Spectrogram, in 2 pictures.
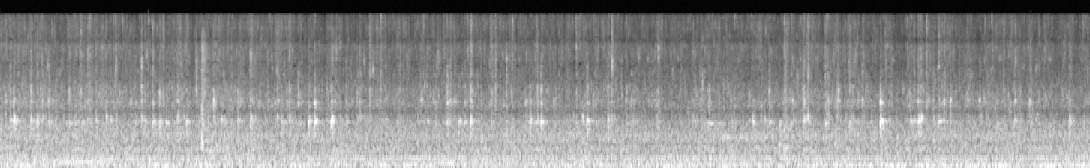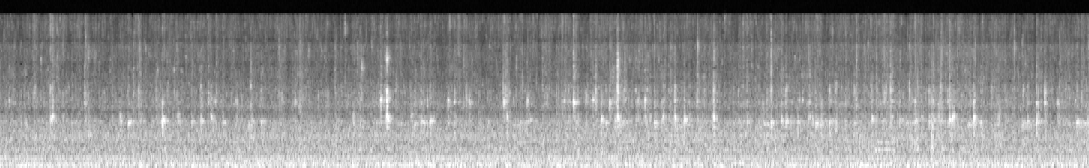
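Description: Steady rain on a corrugated metal roof heard from underneath: a constant patter, with single drops ticking sharply on the metal throughout.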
